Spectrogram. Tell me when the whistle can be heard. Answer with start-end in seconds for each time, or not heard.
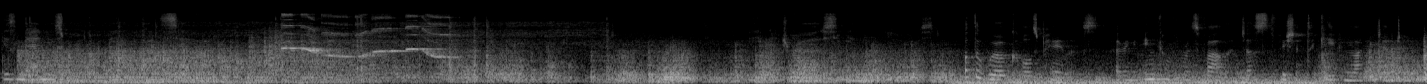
2.8-4.6.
